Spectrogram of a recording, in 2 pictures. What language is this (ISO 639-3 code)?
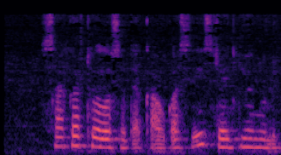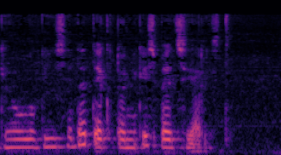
kat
